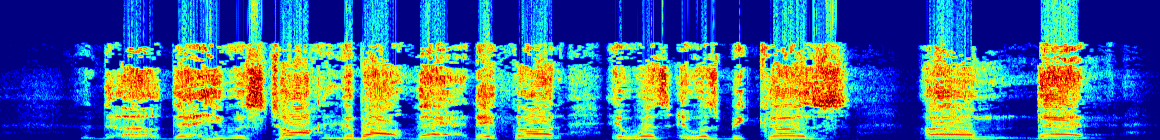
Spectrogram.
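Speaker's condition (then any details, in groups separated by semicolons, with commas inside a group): No condition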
